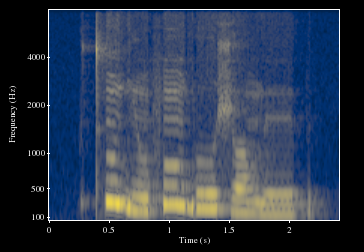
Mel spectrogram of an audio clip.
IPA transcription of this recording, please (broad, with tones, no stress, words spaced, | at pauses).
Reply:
tʰũ˦bʲõ˨fõ˦ bo˦ʃɔ˨ mø˨p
